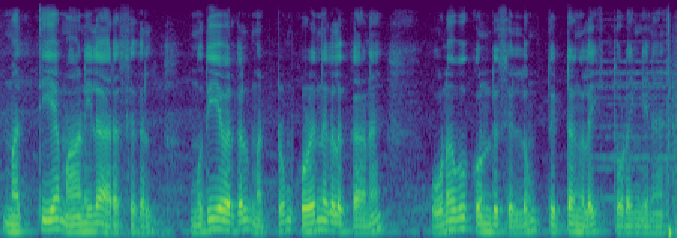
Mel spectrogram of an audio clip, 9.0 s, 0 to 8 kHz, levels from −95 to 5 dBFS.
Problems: background sounds at intervals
